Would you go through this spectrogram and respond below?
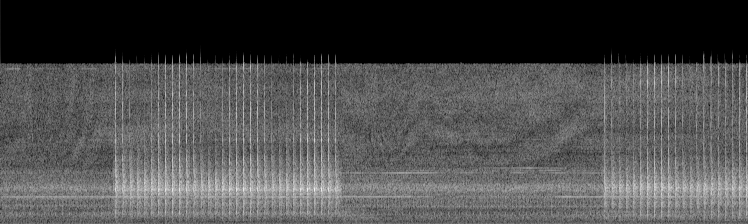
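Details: Laser removal of a long-standing mole with no recent change in a female patient, described as painless: two bursts of rapid, regular snapping pulses, about three to four a second, over a steady machine hum as an erbium laser vaporizes the mole.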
